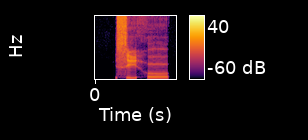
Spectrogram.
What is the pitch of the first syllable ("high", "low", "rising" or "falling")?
low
